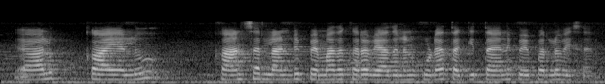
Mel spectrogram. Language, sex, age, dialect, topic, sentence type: Telugu, female, 25-30, Central/Coastal, agriculture, statement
